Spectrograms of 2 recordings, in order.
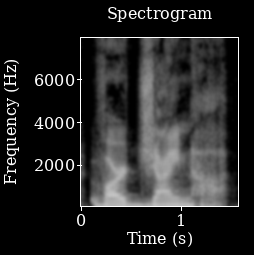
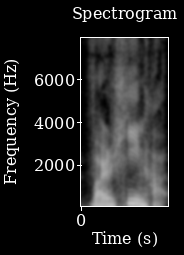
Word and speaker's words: Varginha: I'm pretty sure it is pronounced Varginha. Varginha.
